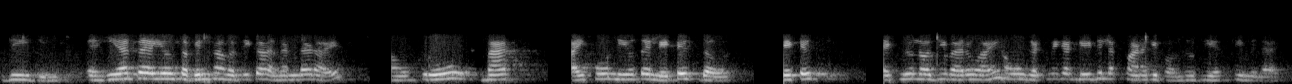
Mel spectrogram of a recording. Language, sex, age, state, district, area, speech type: Sindhi, female, 30-45, Rajasthan, Ajmer, urban, conversation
